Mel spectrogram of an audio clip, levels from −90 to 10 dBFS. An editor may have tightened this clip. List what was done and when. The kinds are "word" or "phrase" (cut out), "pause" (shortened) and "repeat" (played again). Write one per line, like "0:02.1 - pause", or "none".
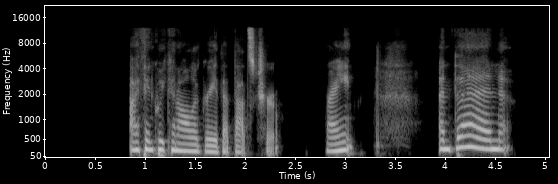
none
